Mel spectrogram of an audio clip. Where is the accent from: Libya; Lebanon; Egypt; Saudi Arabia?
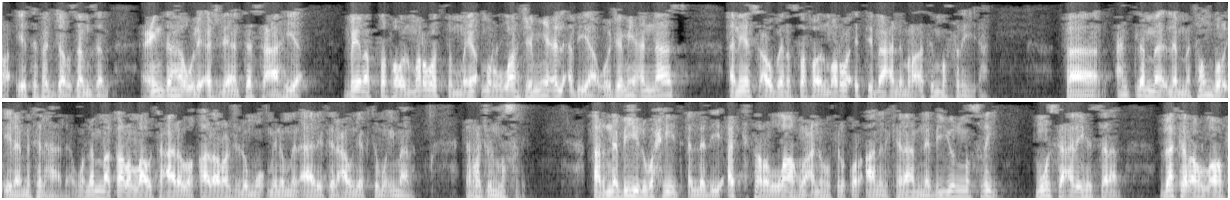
Saudi Arabia; اللي موجودة عندنا في السعودية الآن قريب من المدينة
